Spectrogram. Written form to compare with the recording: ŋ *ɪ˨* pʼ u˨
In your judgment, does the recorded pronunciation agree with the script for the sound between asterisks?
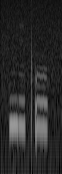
no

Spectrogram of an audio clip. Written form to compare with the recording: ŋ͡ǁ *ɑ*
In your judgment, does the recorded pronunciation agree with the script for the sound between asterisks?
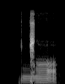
yes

